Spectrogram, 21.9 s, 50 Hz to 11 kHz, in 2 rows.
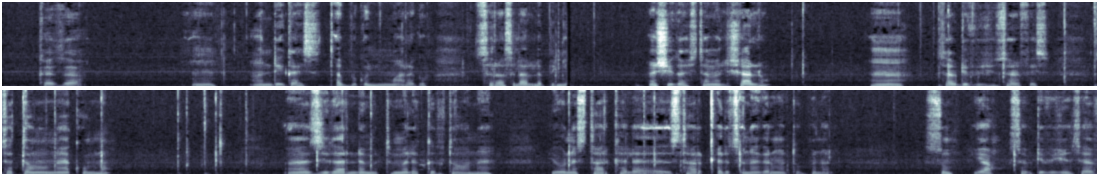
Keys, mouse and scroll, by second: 8.2 middle click, 9.5 shift+middle click, 10.1 middle click, 11.2 shift+middle click, 12.0 middle click, 13.1 shift+middle click, 14.1 middle click, 15.5 scroll up 2, 16.6 scroll up 1, 16.7 middle click, 17.5 shift+middle click, 18.0 scroll down 2, 18.4 middle click, 21.1 middle click.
